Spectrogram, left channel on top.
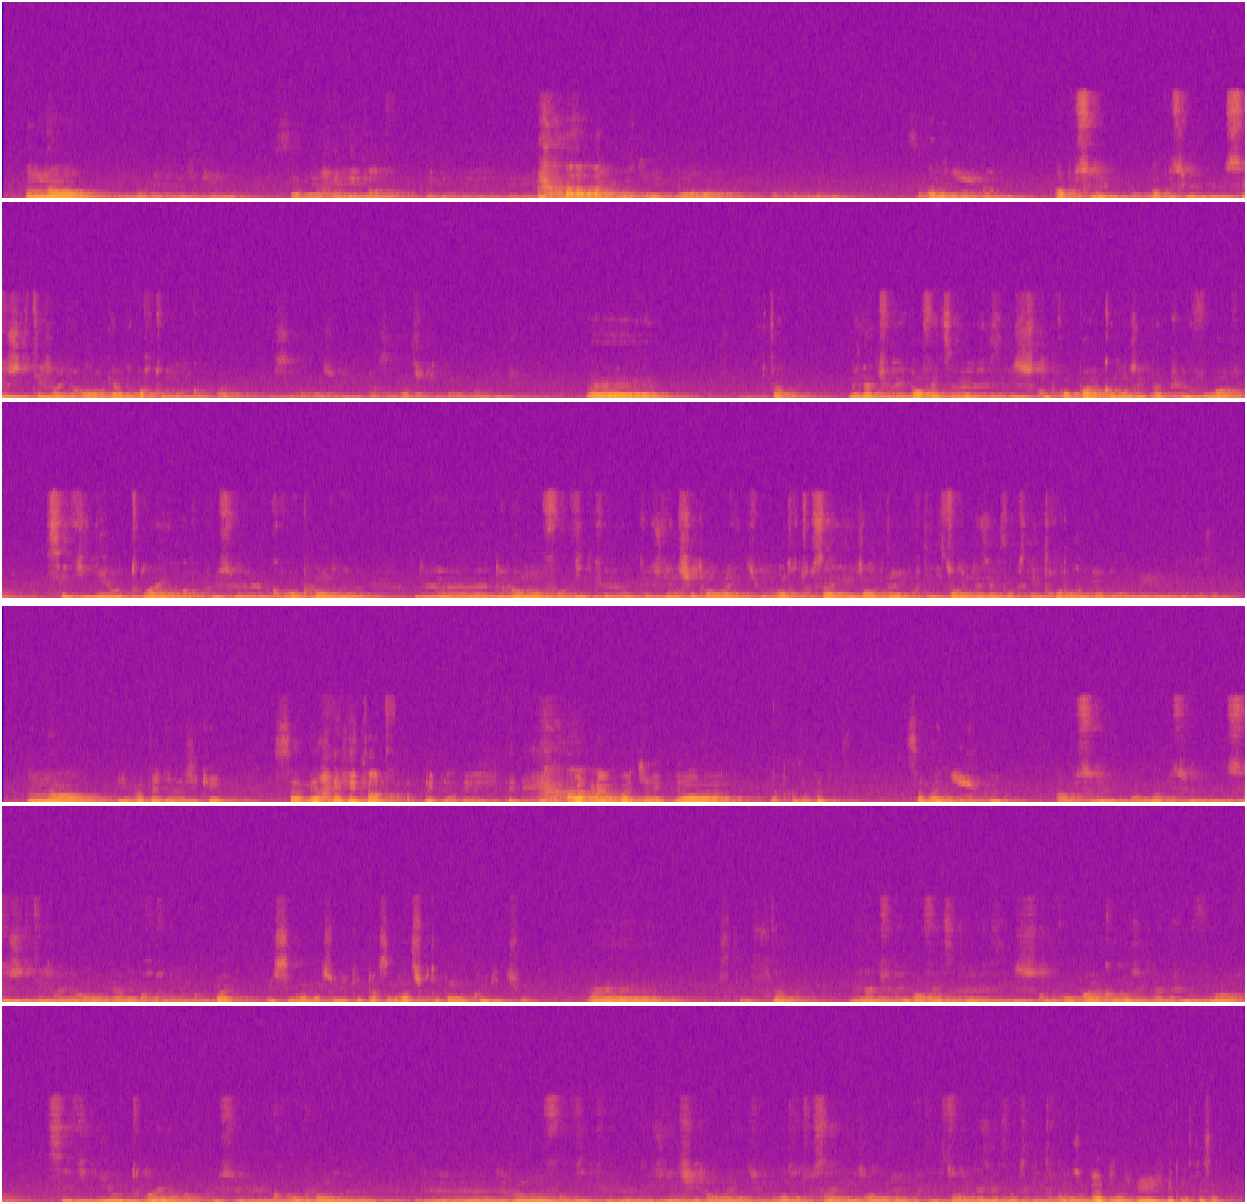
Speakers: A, on the left; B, on the right.
A: Non.
B: Et il m'appelle, il me dit que sa mère, <laughs> elle est en train de regarder le JT.
A: <laughs>
B: Elle le voit direct derrière la, la présentatrice. Ça
A: Ah
B: m'a
A: mais
B: tué.
A: l'horreur. En
B: Mais
A: plus
B: c'était
A: le,
B: vraiment drôle.
A: en plus le, ce JT, genre il est vraiment regardé par tout le monde quoi.
B: Ouais, mais c'est vraiment celui que personne rate, surtout pendant le Covid, tu vois.
A: Euh,
B: C'était une folie.
A: putain. Mais là tu, en fait, euh, je comprends pas comment j'ai pas pu voir ces vidéos de toi et encore plus le, le gros plan de de de l'Aumont. Faut vite que que je vienne chez toi en vrai et que tu me montres tout ça et j'ai envie de réécouter l'histoire une deuxième fois parce qu'elle est trop drôle.
B: Vas-y, bah viens, je vais, je vais te montrer ça.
